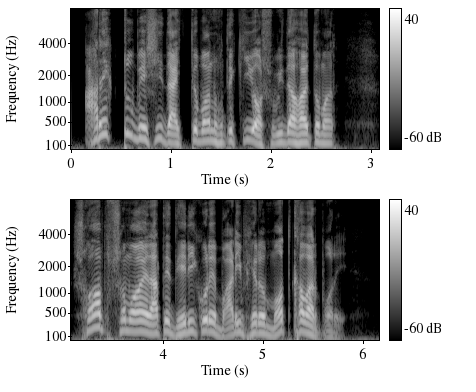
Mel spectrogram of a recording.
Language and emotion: Bengali, angry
